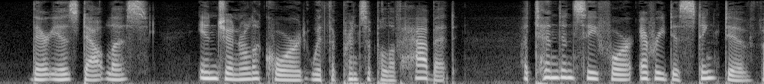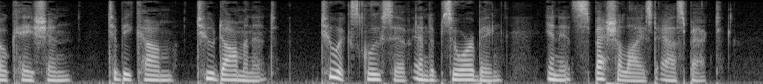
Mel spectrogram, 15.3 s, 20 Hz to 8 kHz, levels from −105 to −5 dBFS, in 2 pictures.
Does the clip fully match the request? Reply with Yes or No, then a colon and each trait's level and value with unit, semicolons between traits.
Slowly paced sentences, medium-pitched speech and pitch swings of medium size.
Yes: slow, 115 wpm; medium, 180 Hz; average, 3.9 semitones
